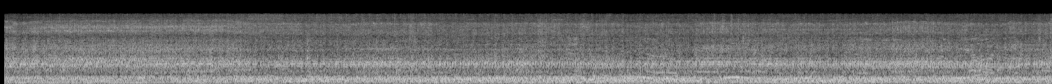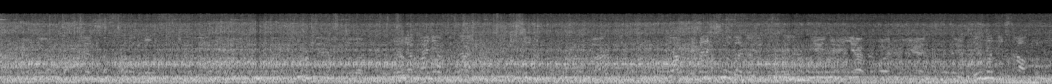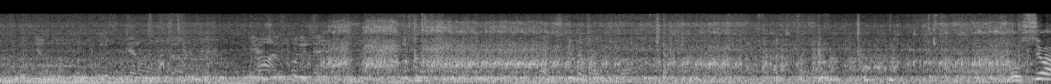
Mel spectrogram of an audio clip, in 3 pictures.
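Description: Fire engine driving, its engine and road noise loud and steady inside the crew cab, with a few knocks and rattles in the second half.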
